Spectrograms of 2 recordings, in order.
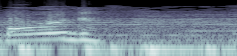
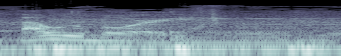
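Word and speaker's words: Beaubourg: favorite and it's evangelis Borg it's b e a u b o u r g Borg and this is really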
